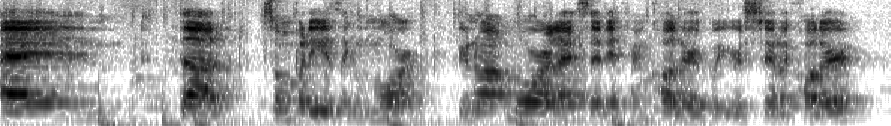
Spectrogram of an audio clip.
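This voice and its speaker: Amid music in the background and audible room echo, a woman with an Irish accent speaks at a medium pitch and moderate pace, with monotone, flat intonation and big swings in loudness. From Ireland. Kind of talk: casual group discussion.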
